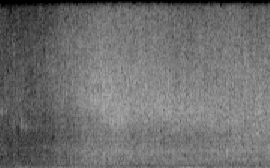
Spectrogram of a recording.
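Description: A knob of butter and a few tablespoons of olive oil sizzle in a single frying pan, a steady close hiss that swells after the first half-second and then holds evenly, with no voices.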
